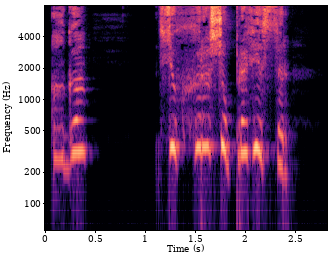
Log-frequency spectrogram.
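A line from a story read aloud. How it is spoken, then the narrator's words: Hoarse strained voice. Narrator (Russian): сипло выдавила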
